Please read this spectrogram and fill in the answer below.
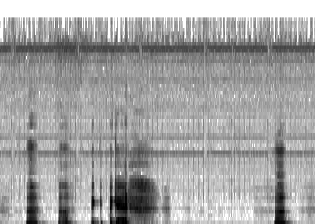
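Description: Building 'ah… ah…' catches of breath, then one loud explosive sneeze, followed later by another 'ah' that does not become a sneeze.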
